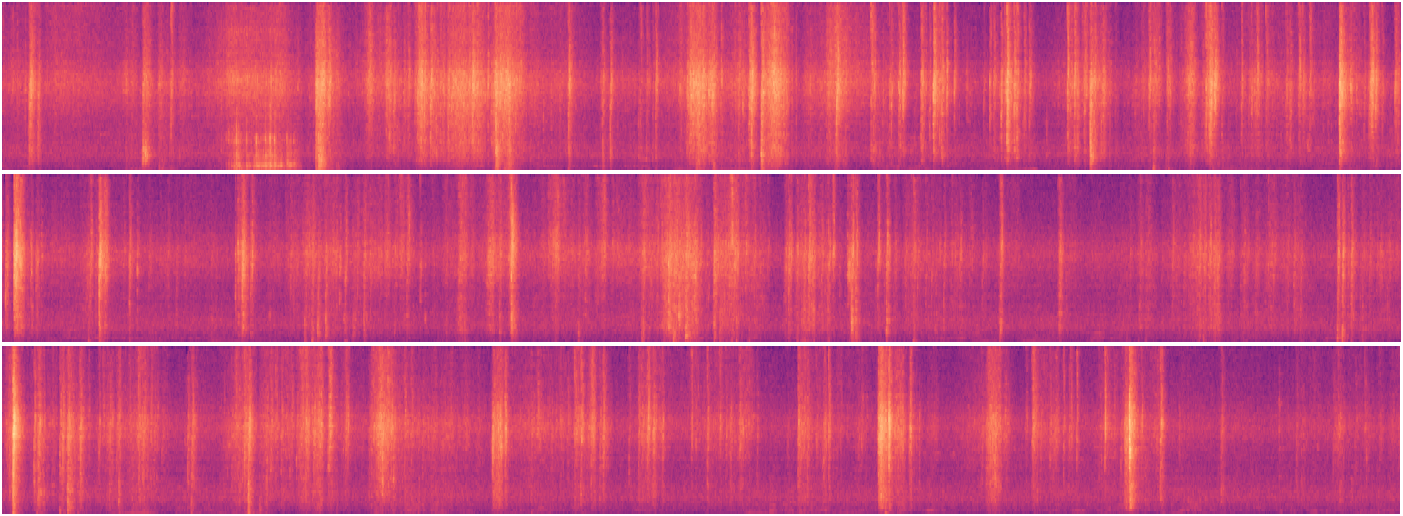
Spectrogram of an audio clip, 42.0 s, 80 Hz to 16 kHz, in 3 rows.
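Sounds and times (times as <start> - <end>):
clicks and knocks of handled items: 1.3 - 41.9.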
